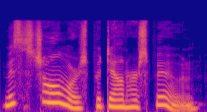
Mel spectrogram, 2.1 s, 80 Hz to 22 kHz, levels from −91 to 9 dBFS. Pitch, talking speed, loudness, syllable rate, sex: 235 Hz, 175 wpm, -16 LUFS, 3.5 syllables/s, female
